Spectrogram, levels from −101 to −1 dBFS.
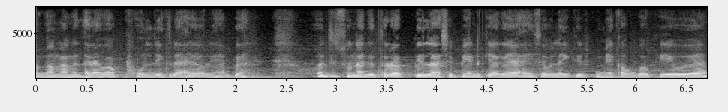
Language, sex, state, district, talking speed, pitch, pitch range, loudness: Hindi, male, Punjab, Fazilka, 260 wpm, 130 Hz, 125-135 Hz, -16 LUFS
